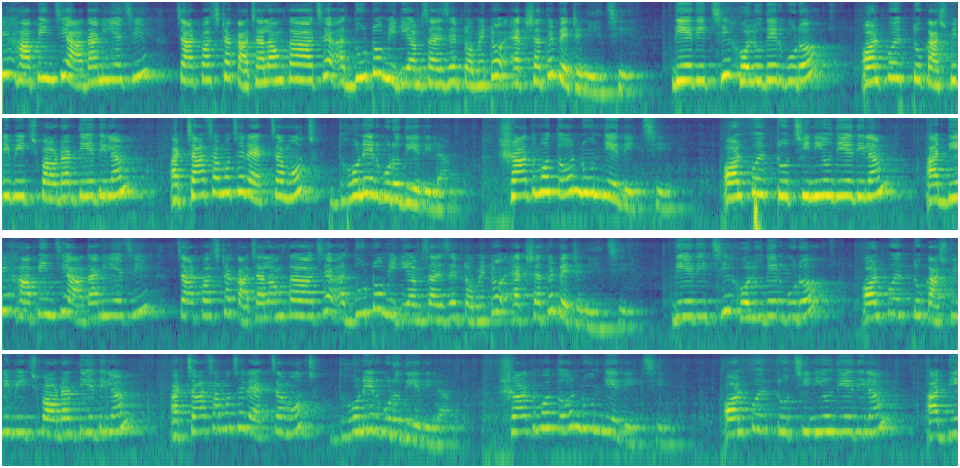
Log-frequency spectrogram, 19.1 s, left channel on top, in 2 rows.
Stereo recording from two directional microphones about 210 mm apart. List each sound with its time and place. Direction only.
0.0 s a woman's voice: 30° left (ahead or behind)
